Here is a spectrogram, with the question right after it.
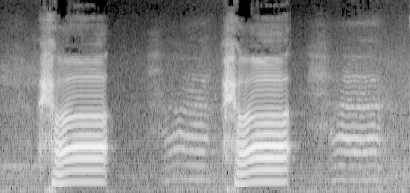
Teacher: حا کا جو لفظ جو مخرج ہے وہ اور ہے، حلق کے درمیان والے حصے سے ادا ہوتا ہے. جیسے ایسے ہوا نہیں نکالتے، اس طرح جیسے ہوا نکالتے ہیں ایسے.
